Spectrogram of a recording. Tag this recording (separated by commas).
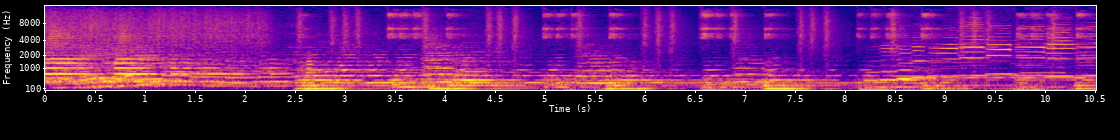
Brass instrument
